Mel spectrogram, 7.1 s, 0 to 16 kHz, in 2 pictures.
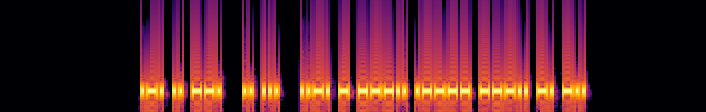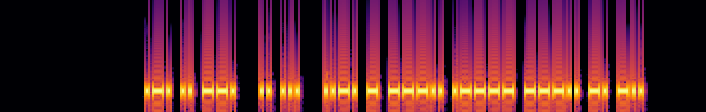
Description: Morse code, heard as a keyed tone, about 61 wpm, 700 Hz. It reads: RIG IS FT818ND RIG IS FT818ND
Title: Speed-Racing Common QSO Phrases - 50wpm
